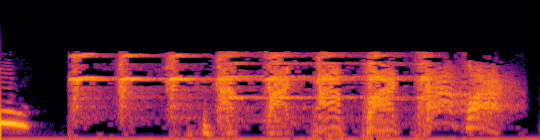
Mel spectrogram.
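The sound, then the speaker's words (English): A bird flu alert jingle effect: a steady high electronic tone with about nine rhythmic, squawking bird calls pulsing over it. After a brief low note, it plays loud for about five seconds. “That was the bird flu alert.”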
